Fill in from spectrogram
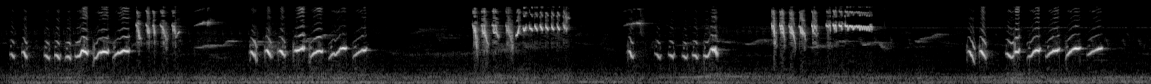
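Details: Oriental magpie-robin rolling song imitating cililin then serindit: bursts of quick rising whistled notes alternate with high, harsh buzzy trills, with brief pauses between phrases over faint low background rumble.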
